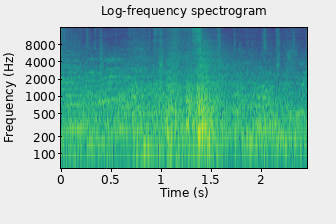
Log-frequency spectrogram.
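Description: Background music with indistinct voices over the steady noise of a busy workroom, and a brief louder sound about a second and a half in.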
